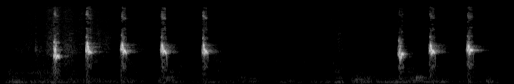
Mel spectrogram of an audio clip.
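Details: Sooty-headed bulbul used as a lure for rivals: five sharp, evenly spaced chirps, a pause of about two seconds, then three more, in quiet surroundings.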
